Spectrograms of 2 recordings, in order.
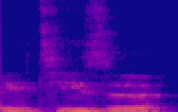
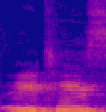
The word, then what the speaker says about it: ATEEZ: And if you're in Korea, you pronounce it Ateez. Oh, in here I would say Ateez, so now I say Ateez.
